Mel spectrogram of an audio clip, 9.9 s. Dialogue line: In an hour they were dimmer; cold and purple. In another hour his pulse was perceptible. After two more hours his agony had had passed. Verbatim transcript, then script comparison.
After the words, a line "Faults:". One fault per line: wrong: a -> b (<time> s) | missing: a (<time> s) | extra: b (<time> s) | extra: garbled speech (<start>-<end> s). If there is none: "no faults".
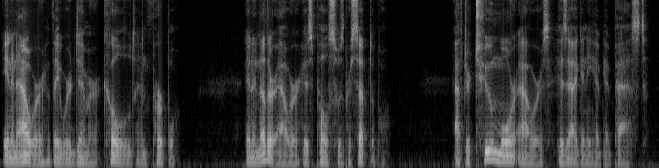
In an hour they were dimmer; cold and purple. In another hour his pulse was perceptible. After two more hours his agony had had passed.
Faults:
no faults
